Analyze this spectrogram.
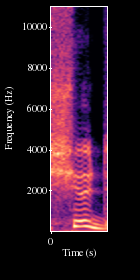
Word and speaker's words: should: Yeah, there's the OU and should is because of the L. Like, there's a silent L. It's should, could.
